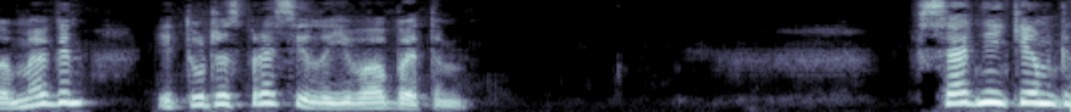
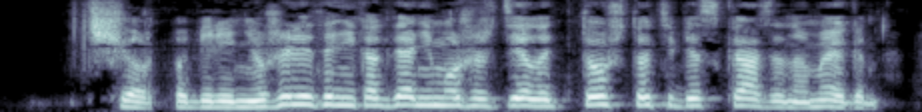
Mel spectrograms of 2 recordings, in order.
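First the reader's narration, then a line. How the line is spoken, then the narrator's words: Barked. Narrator (Russian): рявкнул Девлин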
